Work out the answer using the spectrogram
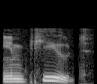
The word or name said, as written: impute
